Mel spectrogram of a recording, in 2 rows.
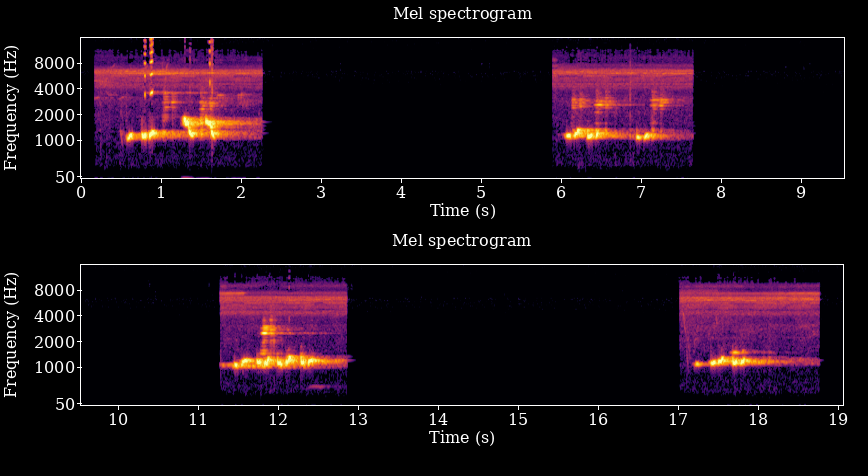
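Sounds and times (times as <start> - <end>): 
Kalimantan striped wren-babbler chirping: 0.5 - 2.2, 6.0 - 7.6, 11.3 - 12.8, 17.1 - 18.8.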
